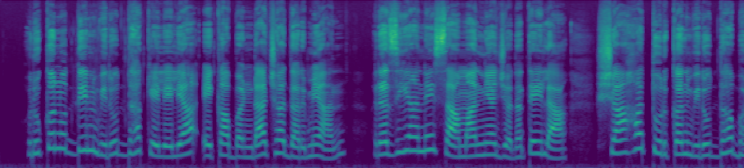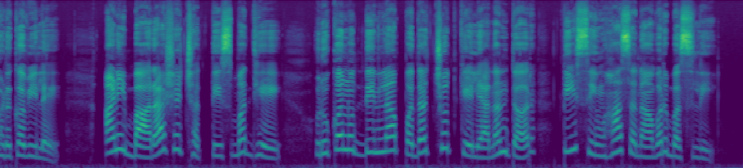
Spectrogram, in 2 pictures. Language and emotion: Marathi, neutral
